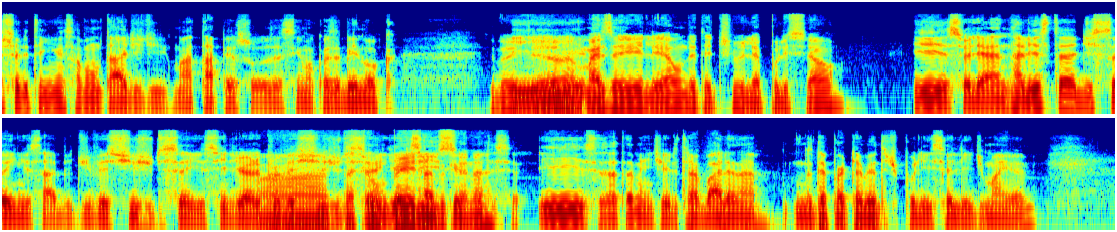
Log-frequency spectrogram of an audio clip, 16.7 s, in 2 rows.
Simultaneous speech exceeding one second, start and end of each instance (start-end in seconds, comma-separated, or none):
10.2-12.1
